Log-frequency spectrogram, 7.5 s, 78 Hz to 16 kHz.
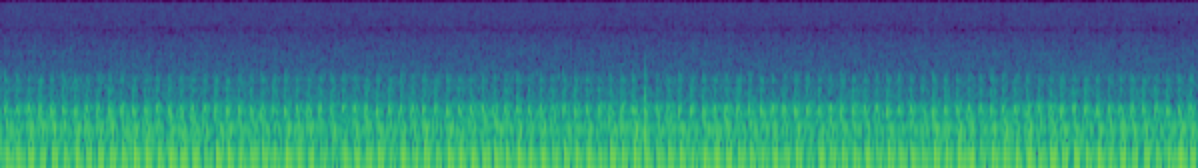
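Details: Audi/VW 1.8T idling with a fast, uneven pulse of about three beats per second and a slightly lumpy throb: a rough idle.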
